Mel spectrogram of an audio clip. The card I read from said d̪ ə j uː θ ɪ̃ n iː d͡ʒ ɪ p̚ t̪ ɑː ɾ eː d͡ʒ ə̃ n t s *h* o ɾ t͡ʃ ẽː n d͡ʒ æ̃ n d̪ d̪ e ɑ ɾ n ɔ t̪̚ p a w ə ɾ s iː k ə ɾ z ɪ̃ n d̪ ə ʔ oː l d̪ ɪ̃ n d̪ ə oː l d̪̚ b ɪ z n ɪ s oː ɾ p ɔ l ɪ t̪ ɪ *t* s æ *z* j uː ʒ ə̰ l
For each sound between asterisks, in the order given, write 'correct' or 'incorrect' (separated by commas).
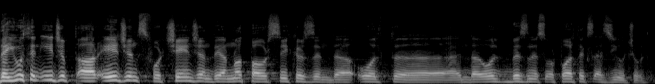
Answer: incorrect, incorrect, correct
